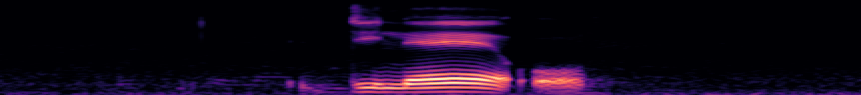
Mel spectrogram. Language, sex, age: Southern Sotho, male, 24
